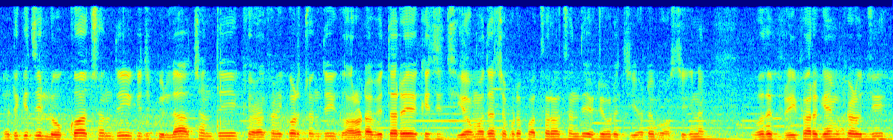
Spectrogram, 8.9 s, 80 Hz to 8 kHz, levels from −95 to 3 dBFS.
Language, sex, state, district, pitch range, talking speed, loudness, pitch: Odia, male, Odisha, Khordha, 145-155 Hz, 190 wpm, -17 LUFS, 150 Hz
